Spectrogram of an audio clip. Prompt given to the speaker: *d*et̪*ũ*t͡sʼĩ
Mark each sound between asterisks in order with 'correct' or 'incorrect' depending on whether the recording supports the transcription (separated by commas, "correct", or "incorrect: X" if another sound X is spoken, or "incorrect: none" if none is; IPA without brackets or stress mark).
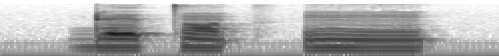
incorrect: ɖ, incorrect: õ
